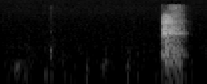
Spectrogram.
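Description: A single short, sharp burst of breath close to the microphone, sneeze-like, about a second and a half in, after near silence.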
